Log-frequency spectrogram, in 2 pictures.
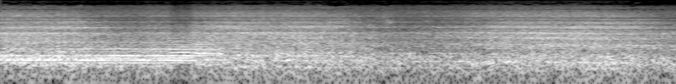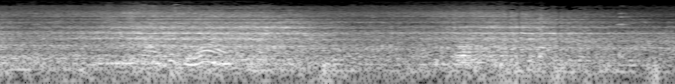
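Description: A passenger train rumbles and clatters past close by.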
